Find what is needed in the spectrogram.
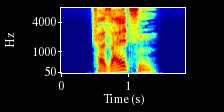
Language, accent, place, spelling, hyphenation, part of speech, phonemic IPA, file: German, Germany, Berlin, versalzen, ver‧sal‧zen, verb / adjective, /fɛɐ̯ˈzalt͡sən/, De-versalzen.ogg
- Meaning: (verb) 1. to put too much salt in 2. to spoil 3. past participle of versalzen; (adjective) too salty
